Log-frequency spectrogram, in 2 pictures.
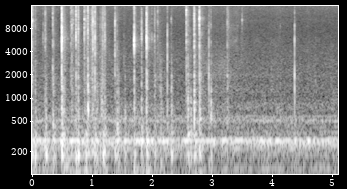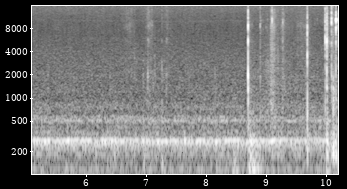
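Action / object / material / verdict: tap / laptop keyboard, plastic keys in a metal body / plastic / none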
